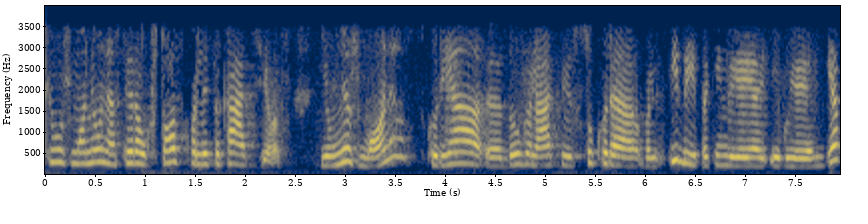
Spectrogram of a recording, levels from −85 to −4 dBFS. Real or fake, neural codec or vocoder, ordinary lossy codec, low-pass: real; none; AAC, 24 kbps; 3.6 kHz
